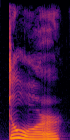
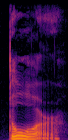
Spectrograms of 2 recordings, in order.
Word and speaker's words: door: here's the other exception when double O comes before our o our makes the same sound as oor which is or for example door floor and pour are all spelled with o o are that says or let's write these words down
